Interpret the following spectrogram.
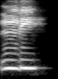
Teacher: for kasra, give e sound, and the sound is short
